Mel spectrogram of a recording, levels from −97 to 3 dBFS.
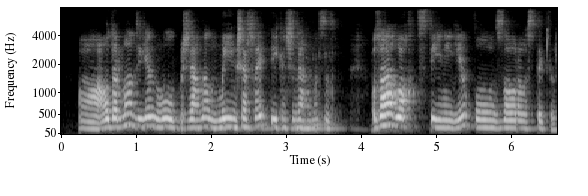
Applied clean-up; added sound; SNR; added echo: neural mask model DeepFilterNet 3.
